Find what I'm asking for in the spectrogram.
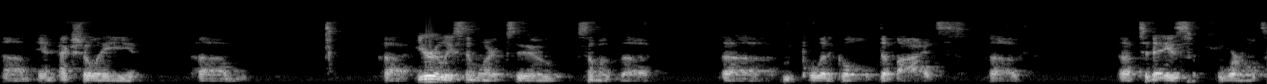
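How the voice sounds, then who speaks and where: A man in his thirties chatting as a podcast guest, halting with many ums and restarts. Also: deep voice, flat delivery, darkish tone, slight background noise. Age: 30s. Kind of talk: casual podcast chat. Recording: roomy, muffled podcast audio.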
